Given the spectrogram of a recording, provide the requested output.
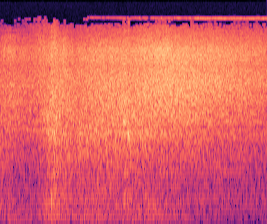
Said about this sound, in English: The gravel shoots into the water, sending waves across the pool.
